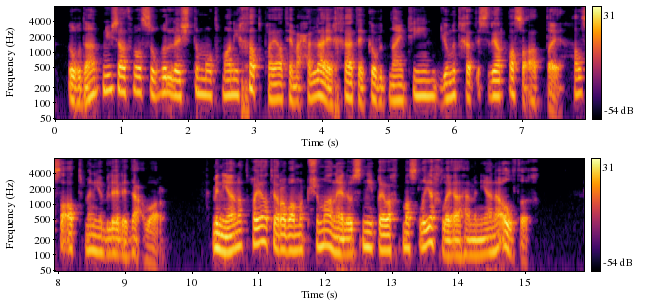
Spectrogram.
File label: assyrian; covid-19 coronavirus; covid-19 daily key points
